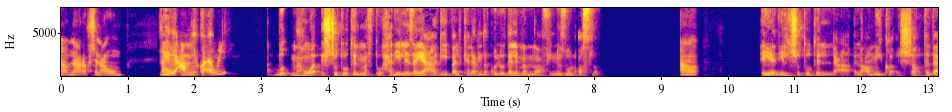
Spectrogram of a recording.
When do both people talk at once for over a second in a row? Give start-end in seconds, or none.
none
